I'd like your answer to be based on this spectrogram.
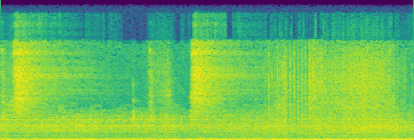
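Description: A tracked PTS-M truck in the MudRunner video game roars with a loud, constant low engine drone and heavy rumble, close and unbroken, with faint hissing bursts over the top.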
